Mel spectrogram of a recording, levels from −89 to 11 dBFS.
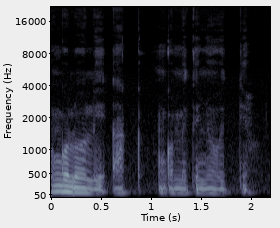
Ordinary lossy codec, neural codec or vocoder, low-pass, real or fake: none; vocoder, 44.1 kHz, 128 mel bands every 256 samples, BigVGAN v2; none; fake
